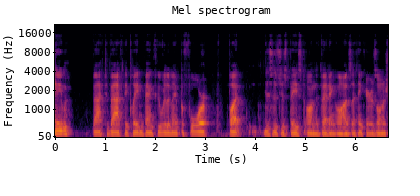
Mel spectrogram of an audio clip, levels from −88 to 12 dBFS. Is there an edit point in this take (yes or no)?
no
